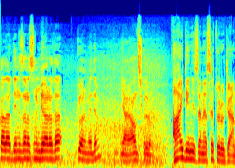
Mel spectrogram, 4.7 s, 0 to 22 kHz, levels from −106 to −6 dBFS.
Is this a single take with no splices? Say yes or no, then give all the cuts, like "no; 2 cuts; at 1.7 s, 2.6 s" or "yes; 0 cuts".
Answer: no; 2 cuts; at 1.5 s, 2.9 s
